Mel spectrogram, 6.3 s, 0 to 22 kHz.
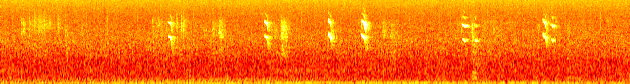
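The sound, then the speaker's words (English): Two birds chittering and calling back and forth, heard as many faint, high, short chirps, often paired, scattered over a steady low hum. “Chitter by both birds. Calls by 3-3, then 5-9 response.”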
